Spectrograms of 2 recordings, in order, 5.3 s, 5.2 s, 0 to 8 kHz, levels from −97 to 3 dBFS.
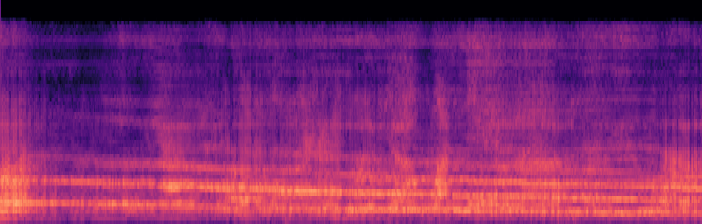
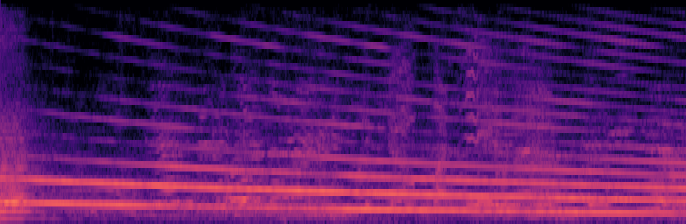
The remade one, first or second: first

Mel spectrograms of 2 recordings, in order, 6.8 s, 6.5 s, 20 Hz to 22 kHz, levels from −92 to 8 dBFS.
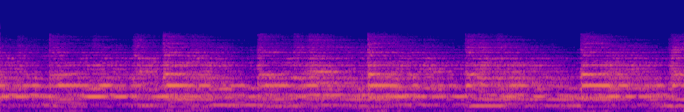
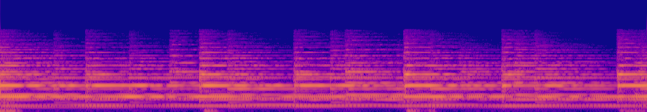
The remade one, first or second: first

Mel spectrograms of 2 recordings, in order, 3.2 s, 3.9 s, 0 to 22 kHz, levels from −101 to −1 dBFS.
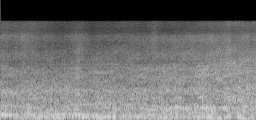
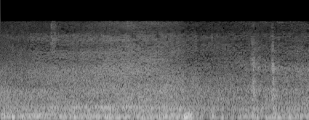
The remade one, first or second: first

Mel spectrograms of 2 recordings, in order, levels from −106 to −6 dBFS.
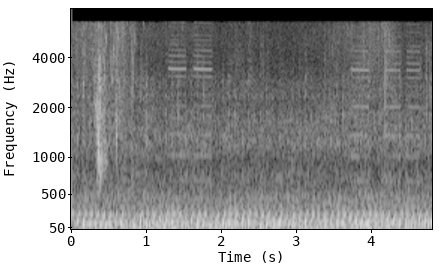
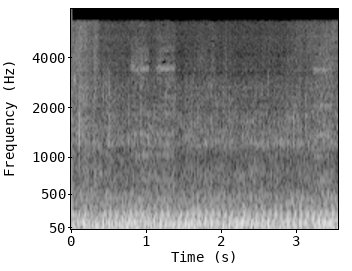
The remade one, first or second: second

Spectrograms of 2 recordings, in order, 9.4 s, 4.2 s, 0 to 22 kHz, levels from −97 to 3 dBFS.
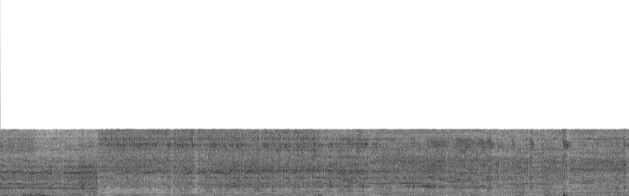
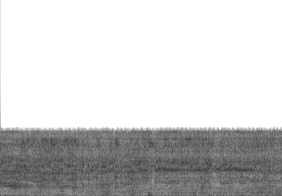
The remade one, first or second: second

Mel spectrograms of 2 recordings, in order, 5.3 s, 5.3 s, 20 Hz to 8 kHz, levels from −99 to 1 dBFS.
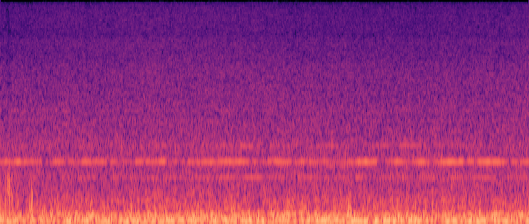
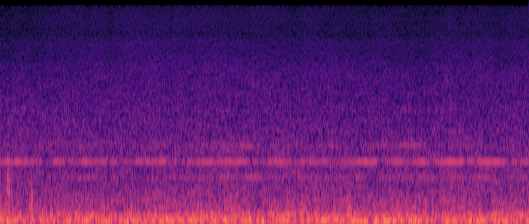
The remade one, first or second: second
